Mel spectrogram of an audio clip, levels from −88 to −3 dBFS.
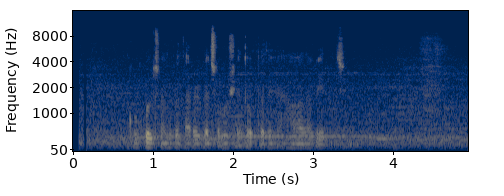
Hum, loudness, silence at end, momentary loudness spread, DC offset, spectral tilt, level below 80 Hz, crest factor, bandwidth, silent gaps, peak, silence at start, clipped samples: none; -48 LUFS; 0 s; 16 LU; under 0.1%; -3.5 dB/octave; -86 dBFS; 24 dB; 10.5 kHz; none; -24 dBFS; 0.1 s; under 0.1%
